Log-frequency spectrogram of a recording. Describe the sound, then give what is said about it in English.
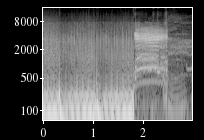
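A goat's mating call: loud, harsh bleating that rumbles in pulsing bursts, then rises into a strained, high-pitched cry, with no other sounds around it. “replaces the round with a goat mating”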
